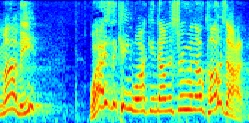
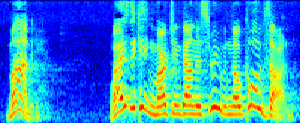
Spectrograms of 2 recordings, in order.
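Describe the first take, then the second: First: It is said more loudly. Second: It is said at a normal, softer volume.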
